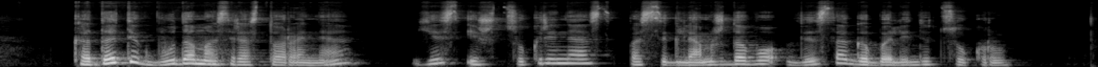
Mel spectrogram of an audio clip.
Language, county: Lithuanian, Panevėžys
